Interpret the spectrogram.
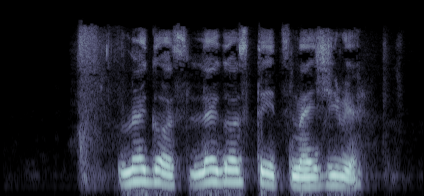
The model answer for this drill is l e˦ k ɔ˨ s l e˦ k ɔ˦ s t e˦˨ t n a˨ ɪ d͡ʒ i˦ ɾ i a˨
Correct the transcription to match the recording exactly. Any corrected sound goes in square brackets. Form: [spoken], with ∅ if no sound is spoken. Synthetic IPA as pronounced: l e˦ [ɡ] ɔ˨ s l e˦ [ɡ] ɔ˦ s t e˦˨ t n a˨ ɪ d͡ʒ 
